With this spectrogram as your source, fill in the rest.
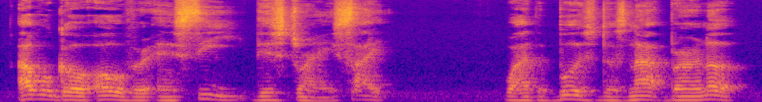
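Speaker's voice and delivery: ordinary delivery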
